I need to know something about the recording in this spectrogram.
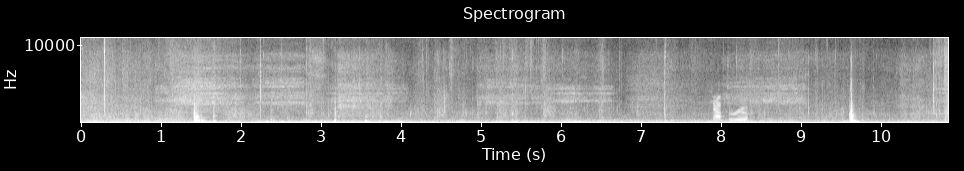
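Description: Fire burning in a small plywood fire-behaviour prop, with a steady low rumble and hiss. Two sharp knocks, about one and a half seconds in and near the end, come as its wooden vent panels are handled.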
